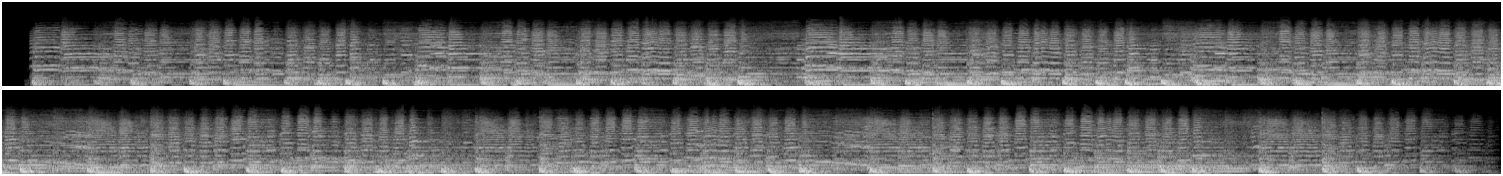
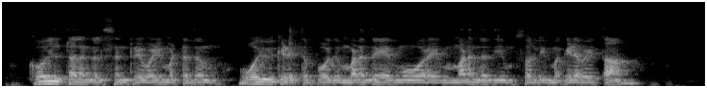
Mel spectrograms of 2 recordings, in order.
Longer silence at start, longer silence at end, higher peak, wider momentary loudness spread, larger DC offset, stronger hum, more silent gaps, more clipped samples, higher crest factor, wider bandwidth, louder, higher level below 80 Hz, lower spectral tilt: first, 0.3 s vs 0.1 s; second, 0.1 s vs 0.65 s; first, -2 dBFS vs -8 dBFS; about the same, 5 LU vs 7 LU; neither; neither; neither; neither; about the same, 14 dB vs 18 dB; about the same, 9.8 kHz vs 10 kHz; first, -17 LUFS vs -25 LUFS; first, -30 dBFS vs -52 dBFS; second, -5.5 dB/octave vs -8.5 dB/octave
